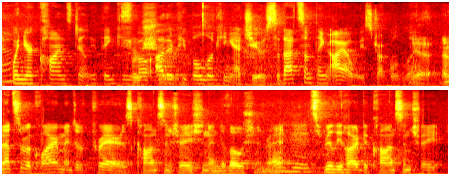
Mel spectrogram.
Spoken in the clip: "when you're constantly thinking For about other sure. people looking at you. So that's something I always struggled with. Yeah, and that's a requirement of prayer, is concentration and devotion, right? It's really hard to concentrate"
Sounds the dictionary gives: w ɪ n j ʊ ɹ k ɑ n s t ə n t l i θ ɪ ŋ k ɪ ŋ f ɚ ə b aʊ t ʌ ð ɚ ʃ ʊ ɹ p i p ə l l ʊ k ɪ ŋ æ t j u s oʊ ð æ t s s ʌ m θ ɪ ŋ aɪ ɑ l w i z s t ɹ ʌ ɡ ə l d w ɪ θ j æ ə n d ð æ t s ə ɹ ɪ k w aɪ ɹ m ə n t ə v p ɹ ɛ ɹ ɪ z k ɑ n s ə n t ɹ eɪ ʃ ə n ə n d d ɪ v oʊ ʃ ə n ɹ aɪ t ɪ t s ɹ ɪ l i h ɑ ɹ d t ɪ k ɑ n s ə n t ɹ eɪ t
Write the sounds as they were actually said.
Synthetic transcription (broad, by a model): w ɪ n j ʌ ɹ k ɑ n s t ə n t l i θ ɪ ŋ k ɪ ŋ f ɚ ə b aʊ t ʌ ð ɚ ɹ p i p l l ʊ k ɪ ŋ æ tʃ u s oʊ ð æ t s s ʌ m θ ɪ ŋ aɪ ɑ l w i z s t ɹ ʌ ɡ l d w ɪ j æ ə n ð æ t s ə ɹ ɪ k w aɪ ɹ m ə n t ə v p ɹ ɛ ɹ ɪ z k ɑ n s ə n t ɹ eɪ ʃ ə n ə n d d ɪ v oʊ ʃ ə n ɹ aɪ t ɪ t s ɹ ɪ l i h ɑ ɹ d t ɪ k ɑ n s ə n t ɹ eɪ t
